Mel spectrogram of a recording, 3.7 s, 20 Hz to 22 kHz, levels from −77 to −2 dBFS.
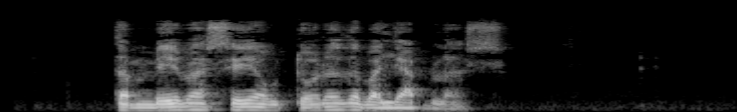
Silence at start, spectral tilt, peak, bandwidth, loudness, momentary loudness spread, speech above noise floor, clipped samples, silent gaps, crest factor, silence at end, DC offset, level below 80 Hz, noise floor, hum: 0.6 s; -5 dB/octave; -4 dBFS; 11 kHz; -22 LUFS; 13 LU; 43 dB; under 0.1%; none; 20 dB; 1.2 s; under 0.1%; -58 dBFS; -65 dBFS; none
